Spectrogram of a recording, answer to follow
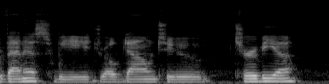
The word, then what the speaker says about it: Chia: we drove down to Chia I've been pronouncing it CIA I think it's Chia that's what I heard over the loudspeaker so I hope I'm getting getting it right um which is where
